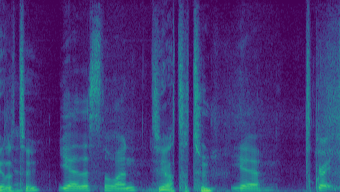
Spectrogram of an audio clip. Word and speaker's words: Te Atatu: Te Atatu. Yeah. Great pronunciation.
